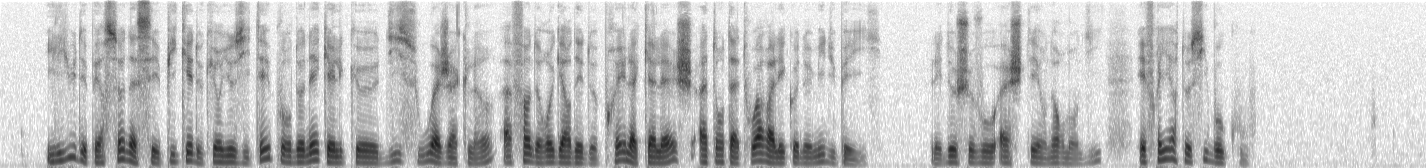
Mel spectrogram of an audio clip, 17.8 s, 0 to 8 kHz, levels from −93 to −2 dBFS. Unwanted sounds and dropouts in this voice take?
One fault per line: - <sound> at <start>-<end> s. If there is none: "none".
none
